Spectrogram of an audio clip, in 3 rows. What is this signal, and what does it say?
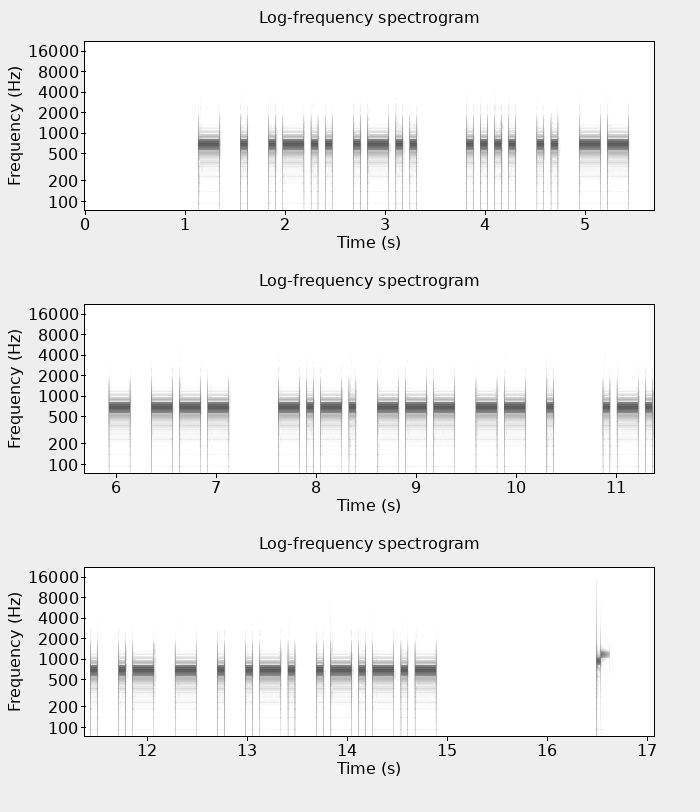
Morse code, heard as a keyed tone, about 17 wpm, 700 Hz. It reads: TELL HIM TO COME LATER.
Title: Sentences from Top 700 Words 17wpm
